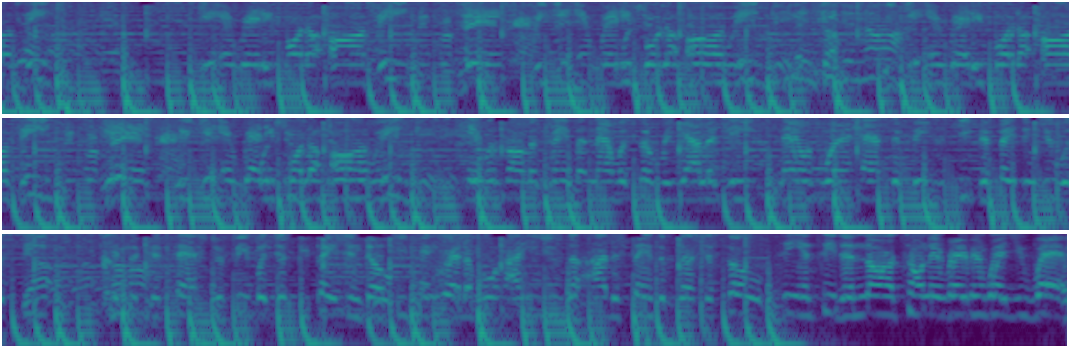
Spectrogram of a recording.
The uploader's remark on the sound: TNTSuperfantastic Conference Call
